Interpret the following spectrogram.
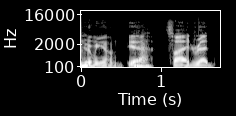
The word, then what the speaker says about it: Hermione: Like, how did you pronounce Hermione's? Yeah, Hermione. Hermione.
